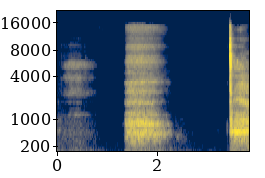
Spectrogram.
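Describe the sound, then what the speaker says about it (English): Breathing during a yoga class: a faint short breath, then a long, audible exhale lasting under a second, followed after a pause by a sharp intake of breath. "One more big breath."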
